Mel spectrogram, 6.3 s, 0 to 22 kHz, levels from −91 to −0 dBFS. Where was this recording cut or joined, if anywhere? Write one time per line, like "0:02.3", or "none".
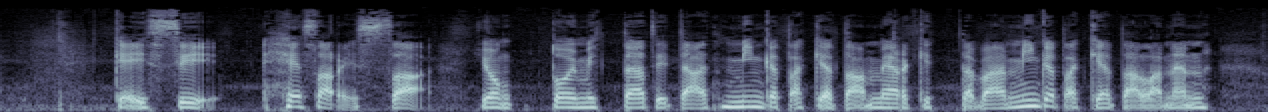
0:02.6
0:03.3

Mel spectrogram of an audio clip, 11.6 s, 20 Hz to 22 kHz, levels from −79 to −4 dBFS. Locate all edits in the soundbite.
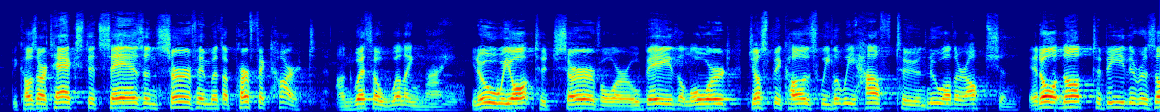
0:03.3
0:04.6
0:05.3
0:07.4
0:08.3
0:09.2
0:10.2

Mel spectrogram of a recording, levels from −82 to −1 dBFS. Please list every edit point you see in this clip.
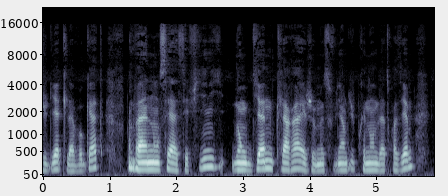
0:01.2
0:04.6

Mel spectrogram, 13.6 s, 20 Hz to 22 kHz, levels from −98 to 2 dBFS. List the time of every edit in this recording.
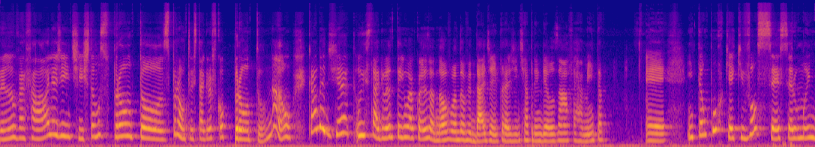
none

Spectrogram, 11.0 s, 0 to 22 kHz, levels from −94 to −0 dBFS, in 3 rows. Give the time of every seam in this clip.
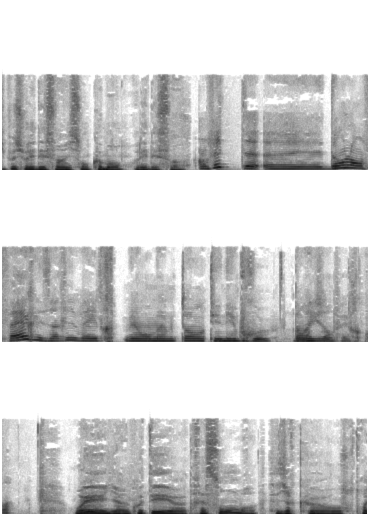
0:01.9
0:04.8
0:05.7
0:09.2
0:09.9

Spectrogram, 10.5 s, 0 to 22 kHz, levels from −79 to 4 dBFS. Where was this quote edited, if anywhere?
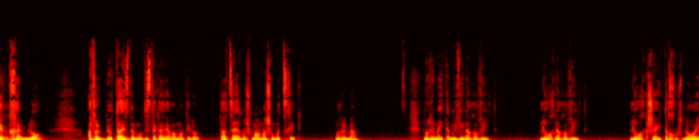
0:03.1
0:08.3

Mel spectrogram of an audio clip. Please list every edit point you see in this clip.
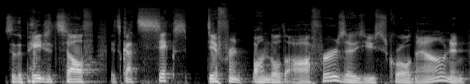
0:01.1

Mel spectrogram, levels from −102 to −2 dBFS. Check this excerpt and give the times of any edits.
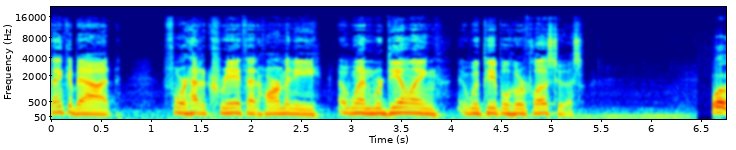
0:02.8
0:04.7

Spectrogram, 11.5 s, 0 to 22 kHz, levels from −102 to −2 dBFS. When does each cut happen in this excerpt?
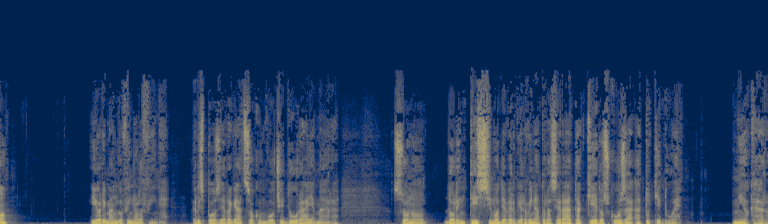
none

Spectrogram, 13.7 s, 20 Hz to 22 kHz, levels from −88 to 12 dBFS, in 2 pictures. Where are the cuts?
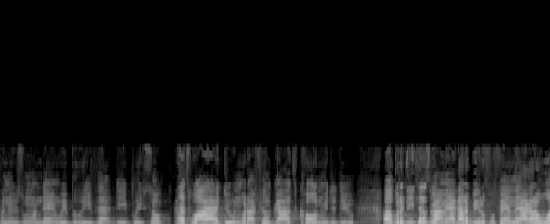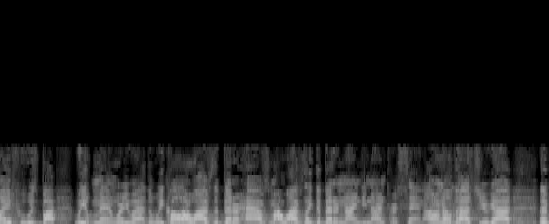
0:02.1
0:02.9
0:05.0
0:08.0

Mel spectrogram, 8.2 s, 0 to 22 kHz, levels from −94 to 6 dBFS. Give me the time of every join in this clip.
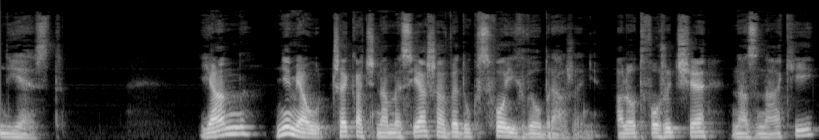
0:02.6
0:06.1

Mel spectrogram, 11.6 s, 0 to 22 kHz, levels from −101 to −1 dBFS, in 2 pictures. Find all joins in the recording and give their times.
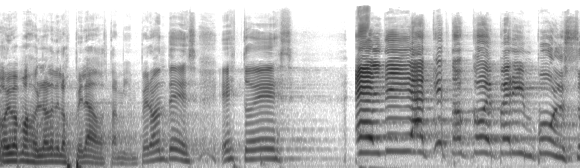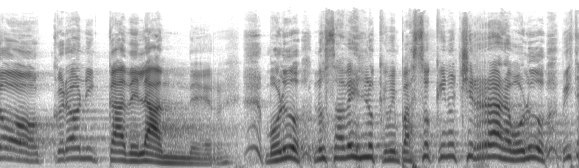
none

